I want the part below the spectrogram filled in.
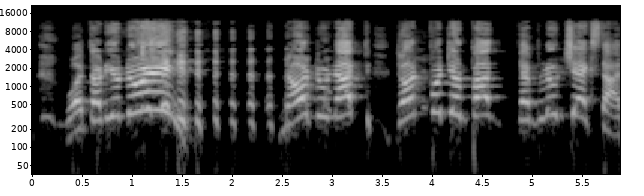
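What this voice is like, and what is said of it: Imitates a scammer from a video. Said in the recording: “I'm literally doing an impression of a video that's a real video”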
